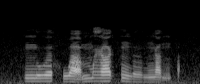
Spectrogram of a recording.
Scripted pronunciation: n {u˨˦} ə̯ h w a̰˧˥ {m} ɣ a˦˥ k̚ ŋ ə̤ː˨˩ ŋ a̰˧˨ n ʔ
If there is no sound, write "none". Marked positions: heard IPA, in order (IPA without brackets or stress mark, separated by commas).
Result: u˧, m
